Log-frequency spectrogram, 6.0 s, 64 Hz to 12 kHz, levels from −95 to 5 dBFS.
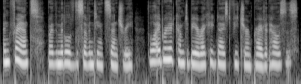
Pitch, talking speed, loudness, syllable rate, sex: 230 Hz, 210 wpm, -18 LUFS, 6.8 syllables/s, female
